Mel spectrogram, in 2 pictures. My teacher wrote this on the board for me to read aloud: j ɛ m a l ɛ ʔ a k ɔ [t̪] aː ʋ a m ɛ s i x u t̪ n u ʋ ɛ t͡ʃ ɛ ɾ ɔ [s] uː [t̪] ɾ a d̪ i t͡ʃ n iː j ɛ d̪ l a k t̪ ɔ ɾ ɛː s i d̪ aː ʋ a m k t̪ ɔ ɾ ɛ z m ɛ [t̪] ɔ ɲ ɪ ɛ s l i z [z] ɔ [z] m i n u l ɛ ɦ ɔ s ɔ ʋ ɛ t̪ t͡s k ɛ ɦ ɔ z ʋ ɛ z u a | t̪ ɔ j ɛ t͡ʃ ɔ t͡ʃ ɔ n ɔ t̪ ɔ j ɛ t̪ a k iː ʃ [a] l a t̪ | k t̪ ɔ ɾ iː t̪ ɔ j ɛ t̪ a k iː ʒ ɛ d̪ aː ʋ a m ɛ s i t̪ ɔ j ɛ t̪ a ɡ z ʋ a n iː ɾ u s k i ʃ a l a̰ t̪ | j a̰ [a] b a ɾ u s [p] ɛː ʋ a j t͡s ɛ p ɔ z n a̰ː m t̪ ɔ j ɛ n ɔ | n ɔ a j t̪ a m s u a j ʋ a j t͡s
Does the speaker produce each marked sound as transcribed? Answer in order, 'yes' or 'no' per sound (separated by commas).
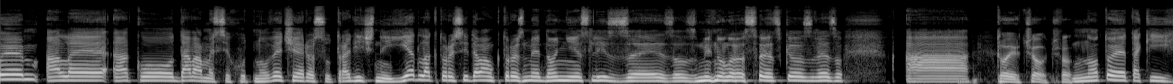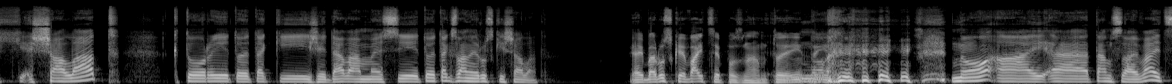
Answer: no, yes, yes, no, yes, yes, yes, no, no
